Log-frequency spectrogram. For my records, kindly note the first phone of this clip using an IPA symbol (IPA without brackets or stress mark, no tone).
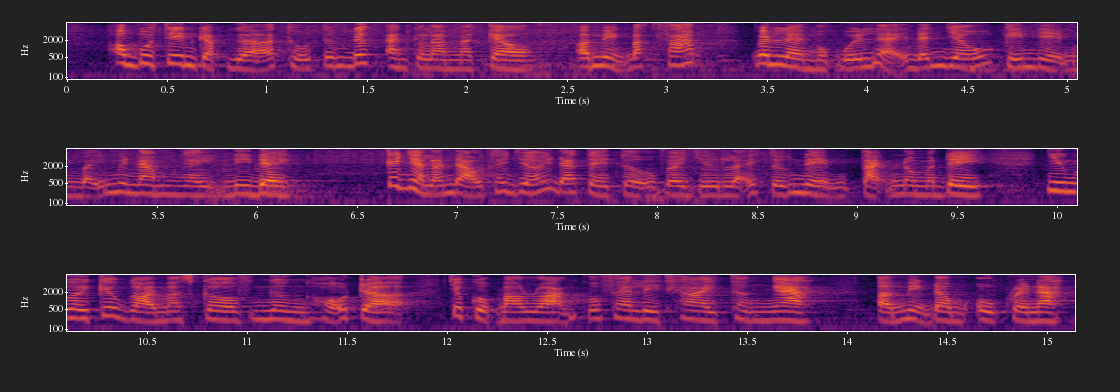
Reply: ʔ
